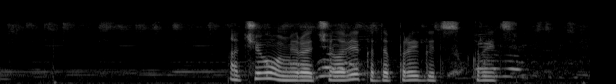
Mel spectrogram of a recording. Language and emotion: Russian, neutral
